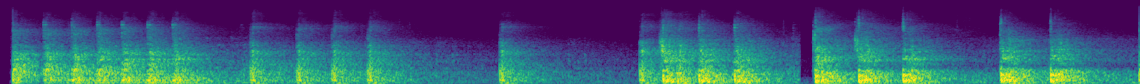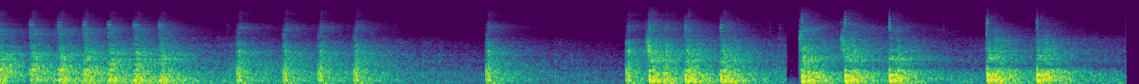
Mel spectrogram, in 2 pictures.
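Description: Semi-automatic rifle gunfire: rapid shots, several a second, in bursts separated by short pauses. Each shot is followed by a long echo.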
